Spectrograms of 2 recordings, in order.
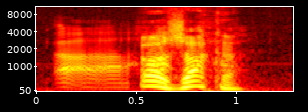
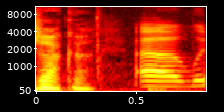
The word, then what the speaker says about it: Xhaka: Caleb Thomas, hey, thoughts on, I'm going to butcher this, Xhaka. – Yeah. – Granit Xhaka.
